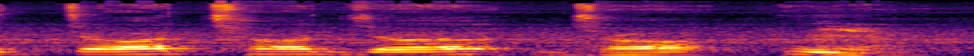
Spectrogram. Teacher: च वर्ग जिसे च, छ, ज, झ, ञ, ये केवल स्पर्श व्यंजन नहीं है, ये स्पर्श संघर्षी व्यंजन में इसकी गणना की जाती है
